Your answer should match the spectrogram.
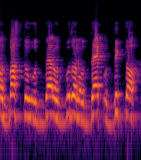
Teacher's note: ওই দর সাথে যদি ব যুক্ত হয় ওই বর উচ্চারণ ঠিক থাকবে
